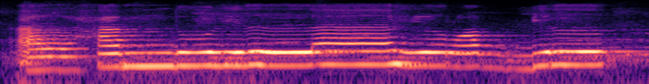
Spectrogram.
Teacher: Kemudian ada lam jalalah yang dibaca dengan tarkik karena ada lam jalalah yang sebelum lam jalalahnya itu ada harokat kasroh, maka dibacanya dengan tarkik, yaitu Alhamdulillahi. Kemudian ada huruf ro yang dibaca tebal atau tafkhim karena huruf ro-nya itu berharokat fathah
